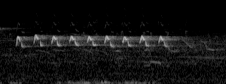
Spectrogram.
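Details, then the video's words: Jacky winter (Microeca fascinans) in the Capertee Valley, NSW, early September 2018, mid-morning in early spring: a loud, quick burst of about nine sharp, identical chirped notes, evenly spaced, then a fading tail. "Wonderful sounds of spring – a Jacky Winter sings"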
